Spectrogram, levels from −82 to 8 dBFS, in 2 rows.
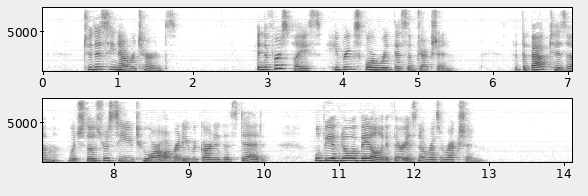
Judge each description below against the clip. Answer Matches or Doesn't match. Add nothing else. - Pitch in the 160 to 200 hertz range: Doesn't match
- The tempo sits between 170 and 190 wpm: Doesn't match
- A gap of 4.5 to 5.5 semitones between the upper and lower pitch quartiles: Doesn't match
